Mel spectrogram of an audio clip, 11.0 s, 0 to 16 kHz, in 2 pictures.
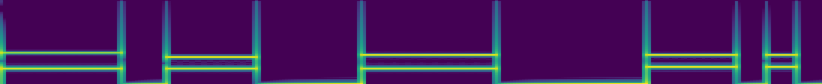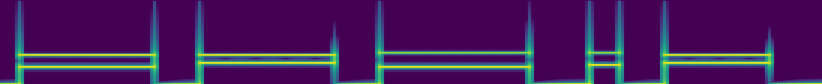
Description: DTMF, heard as telephone touch tones, tones of about 770 ms. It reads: 31 2 5550690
